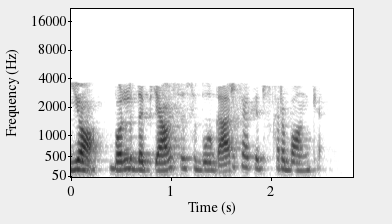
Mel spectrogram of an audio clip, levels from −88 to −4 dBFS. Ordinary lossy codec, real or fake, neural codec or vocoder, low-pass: MP3, 32 kbps; real; none; 3.6 kHz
